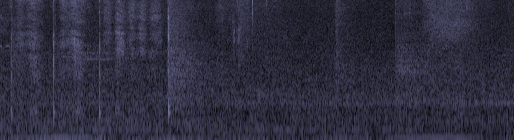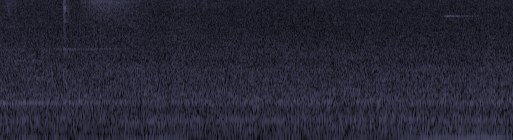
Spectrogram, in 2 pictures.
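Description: A teacher writes an answer by hand during a primary school maths lesson, a steady scratchy writing sound over a constant low room and traffic hum, with a few sharper taps near the start.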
